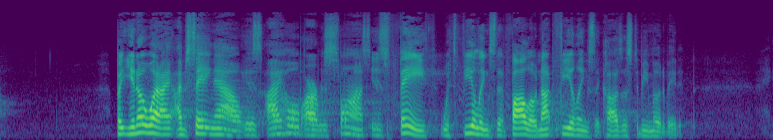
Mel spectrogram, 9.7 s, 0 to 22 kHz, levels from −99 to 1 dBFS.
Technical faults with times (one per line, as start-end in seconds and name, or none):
2.52-4.85 channel delay (doubling)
